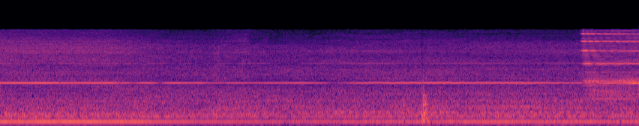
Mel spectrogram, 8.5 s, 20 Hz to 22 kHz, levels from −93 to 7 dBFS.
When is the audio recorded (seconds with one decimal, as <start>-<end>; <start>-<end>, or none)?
0.0-3.8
